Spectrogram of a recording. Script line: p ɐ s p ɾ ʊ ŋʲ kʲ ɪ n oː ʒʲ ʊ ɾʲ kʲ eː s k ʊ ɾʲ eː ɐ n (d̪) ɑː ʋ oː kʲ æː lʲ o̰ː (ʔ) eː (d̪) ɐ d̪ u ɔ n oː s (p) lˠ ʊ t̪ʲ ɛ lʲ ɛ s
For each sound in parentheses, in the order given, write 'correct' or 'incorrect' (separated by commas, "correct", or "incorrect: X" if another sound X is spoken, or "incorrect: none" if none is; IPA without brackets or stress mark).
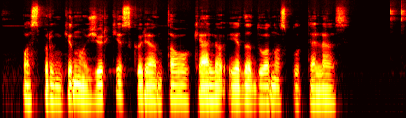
incorrect: t̪, correct, correct, correct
